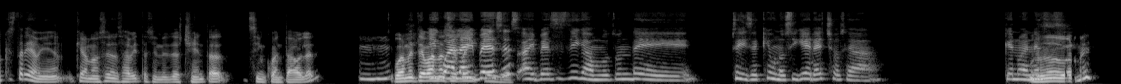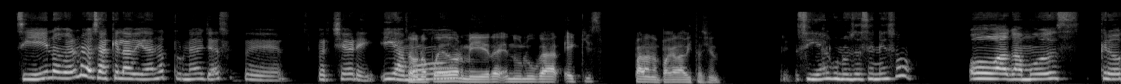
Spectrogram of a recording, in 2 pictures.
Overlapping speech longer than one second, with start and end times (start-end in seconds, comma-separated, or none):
3.9-5.3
